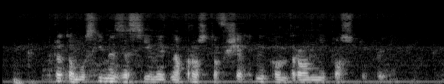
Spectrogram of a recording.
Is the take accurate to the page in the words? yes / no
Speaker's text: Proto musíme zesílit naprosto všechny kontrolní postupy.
yes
